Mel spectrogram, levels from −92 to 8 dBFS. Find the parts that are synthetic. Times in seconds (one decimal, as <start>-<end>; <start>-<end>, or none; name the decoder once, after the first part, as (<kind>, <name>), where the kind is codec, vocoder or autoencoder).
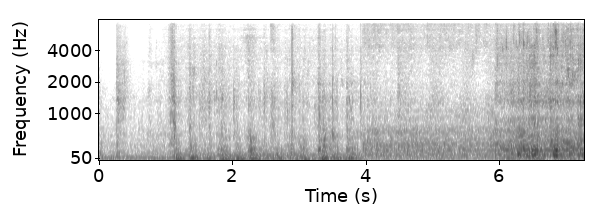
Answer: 0.0-5.3 (vocoder, WaveNeXt); 6.4-7.3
